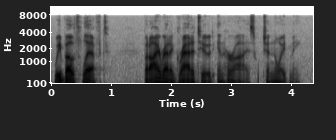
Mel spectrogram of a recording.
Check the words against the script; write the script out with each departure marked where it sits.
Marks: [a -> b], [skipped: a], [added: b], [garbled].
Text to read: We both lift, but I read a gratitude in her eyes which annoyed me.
We both lift, but I read a gratitude in her eyes which annoyed me.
